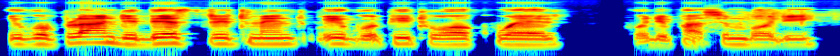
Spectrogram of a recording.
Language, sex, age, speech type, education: Nigerian Pidgin, male, 30-45, spontaneous, tertiary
